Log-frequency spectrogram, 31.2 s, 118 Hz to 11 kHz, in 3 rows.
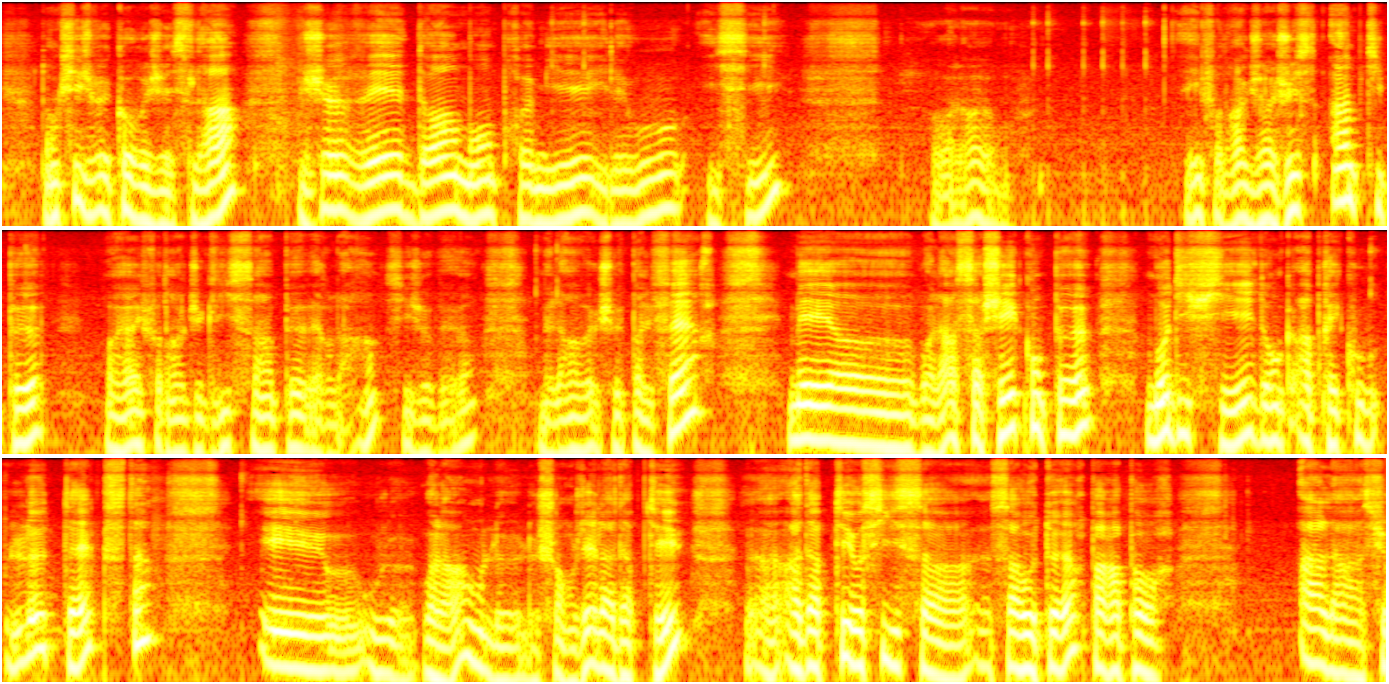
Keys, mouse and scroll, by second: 4.0 click, 5.4 click, 7.6 click, 8.0 click, 9.1-9.7 scroll down 3, 10.0-10.6 right drag, 14.3 click, 18.2-18.5 scroll down 2, 19.1-20.8 drag, 21.3 scroll up 2, 21.9-22.7 right drag, 22.9-24.9 drag.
